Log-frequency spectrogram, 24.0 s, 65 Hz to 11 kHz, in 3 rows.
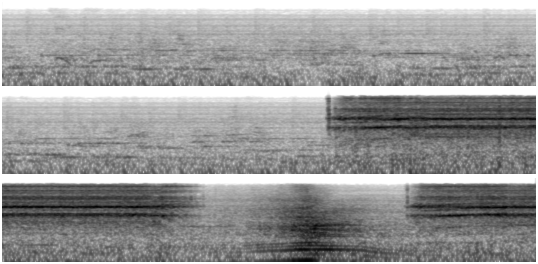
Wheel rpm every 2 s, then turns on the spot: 0, 0, 0, 0, 0, 0, 50, 160, 160, 80, 0, 110.
none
